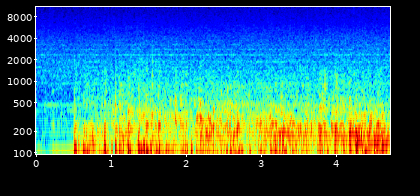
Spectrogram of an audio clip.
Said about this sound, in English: A crash of lightning illuminated the drowned valley ahead.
